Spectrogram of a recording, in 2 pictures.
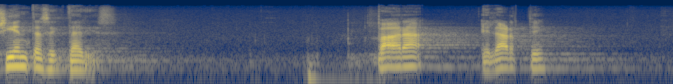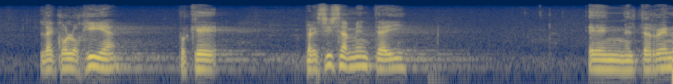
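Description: An elderly man speaks calmly into a microphone, pausing between phrases, in a reverberant hall.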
